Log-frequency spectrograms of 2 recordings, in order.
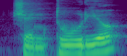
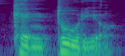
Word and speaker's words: centurio: for an ancient Romans was pronounced like a k and we have a lot of proof for this so it's not centurio it's not Centurion it's kenturio it's kentum not chantum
